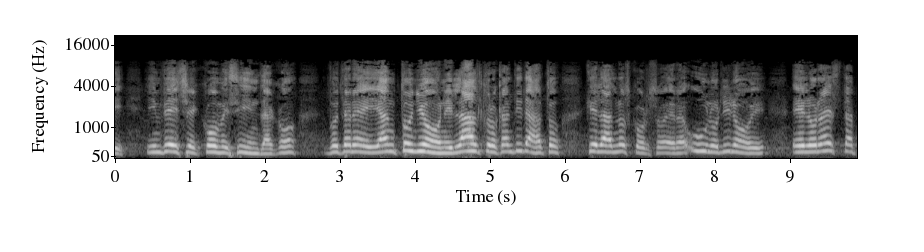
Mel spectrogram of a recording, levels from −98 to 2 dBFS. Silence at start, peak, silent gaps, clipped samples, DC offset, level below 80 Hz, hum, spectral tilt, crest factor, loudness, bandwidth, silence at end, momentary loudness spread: 0 s; -6 dBFS; none; under 0.1%; under 0.1%; -68 dBFS; none; -5.5 dB/octave; 16 dB; -23 LUFS; 9.8 kHz; 0 s; 12 LU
